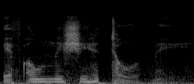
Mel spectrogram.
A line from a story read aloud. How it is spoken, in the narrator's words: he murmured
